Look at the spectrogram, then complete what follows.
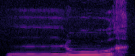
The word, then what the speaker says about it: lourd: pour et celui ci on essaye lourd et on prononce pas le des on dit qu'il est muet par contre si on dit elle est lourd deux on rajoutera un e et on dira lourde mais là il n'y a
